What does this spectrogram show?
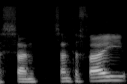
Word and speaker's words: Santa Fe: We stay either Santa Fe or Cheyenne. Oh, well done. You pronounced them correct, you.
